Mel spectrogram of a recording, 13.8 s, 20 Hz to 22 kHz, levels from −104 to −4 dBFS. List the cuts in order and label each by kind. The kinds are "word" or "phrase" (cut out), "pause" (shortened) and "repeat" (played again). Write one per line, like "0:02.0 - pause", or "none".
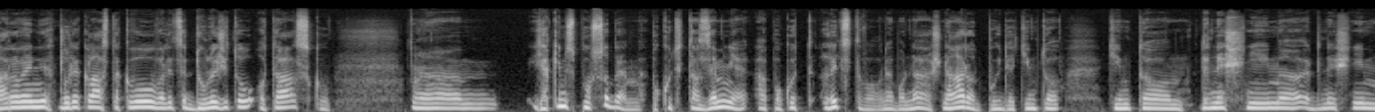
0:06.5 - pause
0:11.9 - pause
